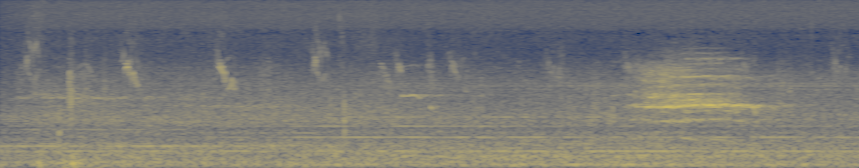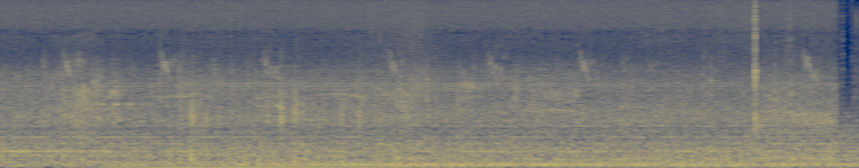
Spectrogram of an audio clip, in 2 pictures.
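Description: A horse whinnies once, moderately close, in a feedlot pen among other horses, over a faint steady outdoor background with scattered small sounds.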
